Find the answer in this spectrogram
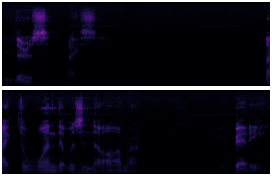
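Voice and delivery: very quiet, hushed, barely audible half-whisper. Warning the party in character while looking behind: half-whispering in character. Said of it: "I'm gonna whisper".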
